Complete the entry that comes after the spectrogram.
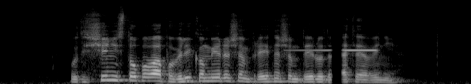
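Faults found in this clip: Loudspeaker feedback squeal, 2.83 to 3.81 s. A single 1.9 kHz tone swells over roughly 0.7 s until it sits at about the same level as the speech. Probable component: the mic-to-speaker path. The loop gain exceeds unity at that frequency, so the tone builds on itself.

AAC frame loss with muting, 3.29 to 3.44 s. A 128 ms soft-edged hole opens inside the squeal. That length fits about three lost frames. Probable component: the decoder or transport. The decoder zeroed the missing spectra, and the window overlap faded the sound out and back in.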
